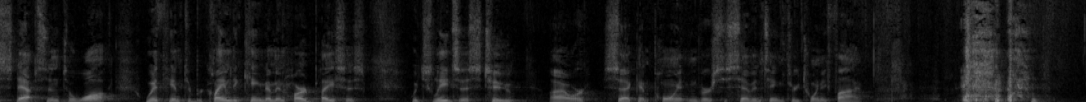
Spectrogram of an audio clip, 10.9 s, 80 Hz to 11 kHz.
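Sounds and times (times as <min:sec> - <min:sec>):
speech: 0:00.2 - 0:09.0, 0:09.6 - 0:10.6
man coughing during a sermon: 0:09.6 - 0:10.6.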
